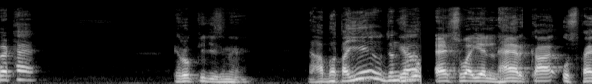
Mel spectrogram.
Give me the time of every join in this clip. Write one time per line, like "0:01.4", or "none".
0:04.3

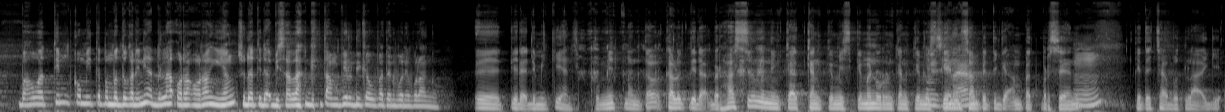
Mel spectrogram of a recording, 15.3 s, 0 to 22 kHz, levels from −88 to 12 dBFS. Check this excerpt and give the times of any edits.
0:03.0
0:07.2

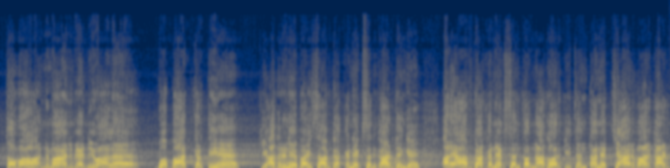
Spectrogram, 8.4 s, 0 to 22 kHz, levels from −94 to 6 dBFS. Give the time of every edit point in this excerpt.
0:01.8

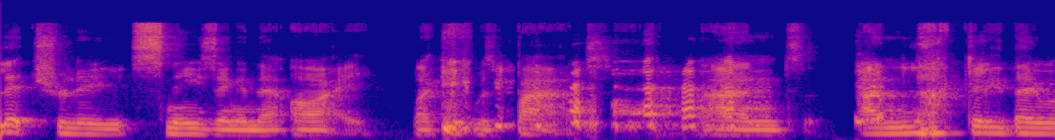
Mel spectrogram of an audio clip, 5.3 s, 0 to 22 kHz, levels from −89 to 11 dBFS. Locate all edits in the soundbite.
none

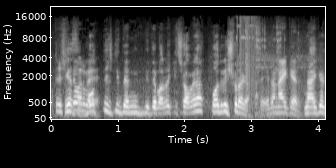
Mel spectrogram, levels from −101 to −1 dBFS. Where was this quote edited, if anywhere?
0:02.3
0:03.2

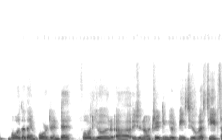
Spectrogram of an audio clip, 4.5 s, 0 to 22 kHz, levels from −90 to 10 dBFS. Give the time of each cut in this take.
none

